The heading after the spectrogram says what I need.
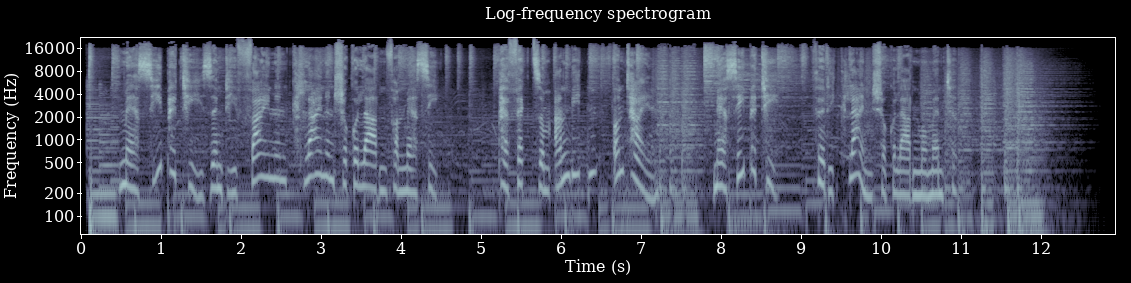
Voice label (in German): Werbung; Merci Petit; LOFT VOICES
